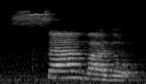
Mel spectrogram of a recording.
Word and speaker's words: sábado: Tengo la palabra sábado. Nuevamente, lo primero que hacemos es identificar su sílaba tónica. Sábado. ¿Dónde recae la mayor fuerza de voz? En sa.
